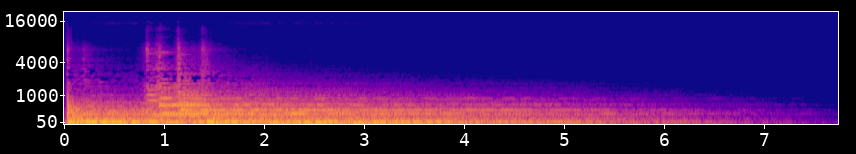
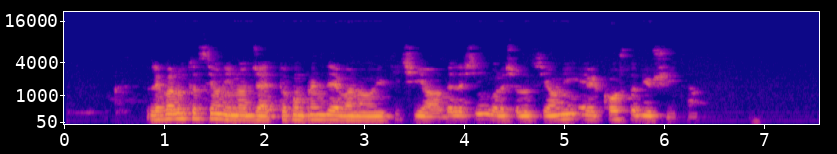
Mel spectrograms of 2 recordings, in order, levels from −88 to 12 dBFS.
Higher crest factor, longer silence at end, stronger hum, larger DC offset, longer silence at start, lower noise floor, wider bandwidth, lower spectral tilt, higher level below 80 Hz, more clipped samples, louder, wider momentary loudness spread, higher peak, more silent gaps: about the same, 14 dB vs 18 dB; first, 1.5 s vs 1.25 s; neither; neither; second, 0 s vs 0.85 s; second, -59 dBFS vs -71 dBFS; about the same, 7 kHz vs 7 kHz; about the same, -9 dB/octave vs -8.5 dB/octave; first, -16 dBFS vs -58 dBFS; neither; first, -16 LUFS vs -20 LUFS; first, 17 LU vs 6 LU; about the same, 0 dBFS vs -2 dBFS; neither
